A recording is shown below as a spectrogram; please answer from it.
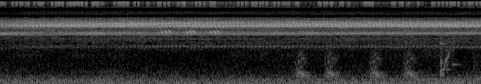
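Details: Katydid (caricangkas) jungle chorus: an unbroken, intense high whine with a brief pulsing trill, followed by five short descending frog croaks in the final seconds.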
